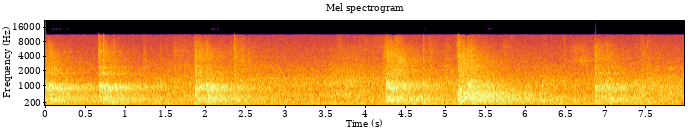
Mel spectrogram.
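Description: A tennis ball is struck with a racket, each hit echoing in a large hall.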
